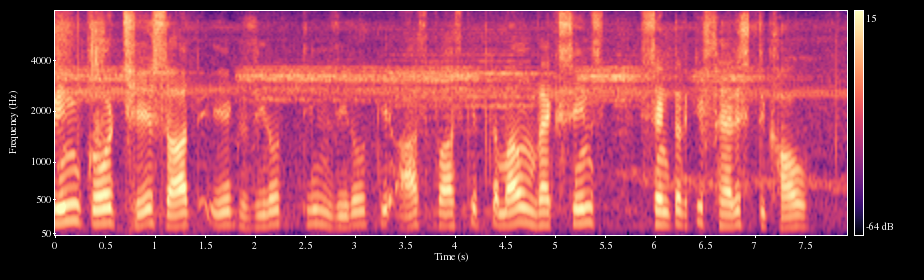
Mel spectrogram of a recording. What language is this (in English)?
Urdu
